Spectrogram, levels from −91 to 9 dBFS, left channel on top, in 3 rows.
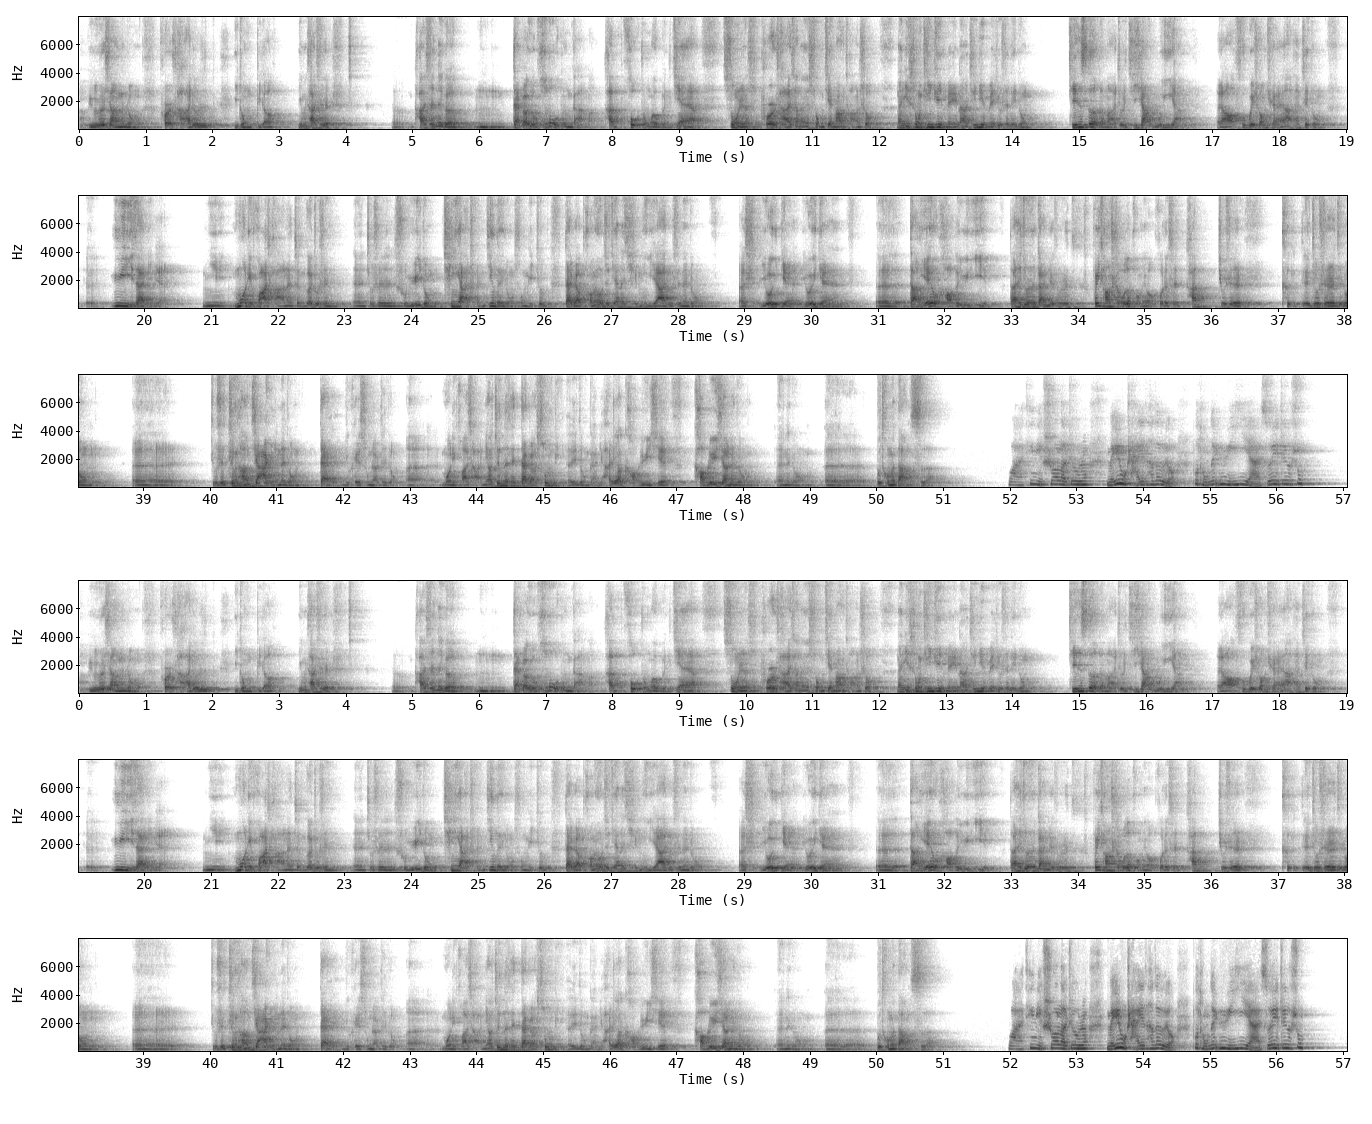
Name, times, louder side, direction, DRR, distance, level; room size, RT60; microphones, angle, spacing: voice 1, 0.0-2.0 2.3-3.0 3.3-3.9 4.7-11.9 12.3-14.3 14.8-16.6 17.1-18.7 19.1-20.3 20.9-28.4 28.9-30.5 31.0-32.7 33.0-36.6 37.1-38.4 38.8-39.5 40.0-41.4 41.7-46.9 47.3-48.2 48.5-50.9, left 1 dB, 20° left, 1.4 m, -23 dB
voice 2, 52.0-56.4, right 3 dB, 55° right, 0.6 m, -22 dB
15.0 x 14.0 x 4.0 m
head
